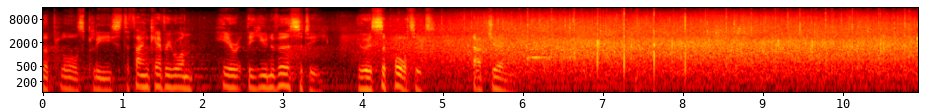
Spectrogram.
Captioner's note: applause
